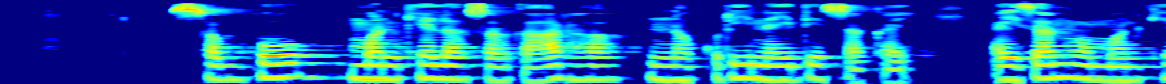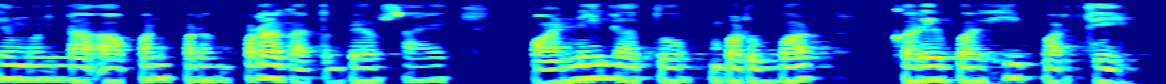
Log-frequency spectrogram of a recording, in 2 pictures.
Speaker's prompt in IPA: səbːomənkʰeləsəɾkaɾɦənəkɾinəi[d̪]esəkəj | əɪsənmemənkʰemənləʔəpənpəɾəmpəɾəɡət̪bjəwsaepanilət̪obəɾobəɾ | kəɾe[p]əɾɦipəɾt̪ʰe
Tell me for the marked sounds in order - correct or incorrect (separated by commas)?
correct, incorrect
